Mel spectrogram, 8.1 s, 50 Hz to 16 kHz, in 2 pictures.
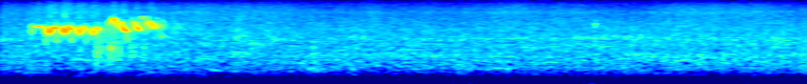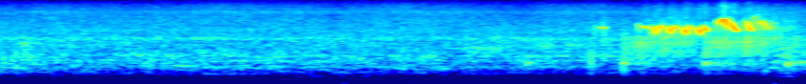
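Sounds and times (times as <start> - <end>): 
cinnamon-breasted bunting song: 0.2 - 0.8, 7.0 - 8.0.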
